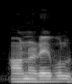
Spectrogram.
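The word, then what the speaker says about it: honourable: Pandit Nehru was Pandit Nehru was dash ऑनरेबल मैन। यहां देखिए यहां पर वोवेल की तरह उच्चारण हो रहा है। प्रोनंसिएशन पर निर्भर करता है। यह तो Pandit Nehru was एन ऑनरेबल मैन।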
